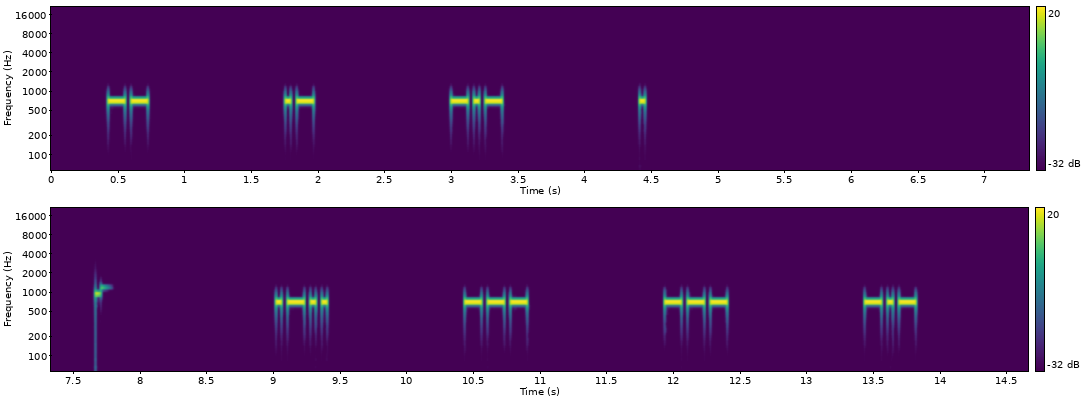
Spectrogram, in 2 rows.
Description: Morse code, heard as a keyed tone, about 28 wpm, spaced as for 8 wpm, 700 Hz. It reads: MAKE LOOK
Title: 8x Character Spacing - Top 100 Words - 28wpm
